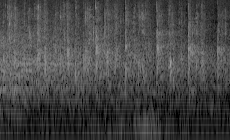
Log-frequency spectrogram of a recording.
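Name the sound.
audience clapping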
